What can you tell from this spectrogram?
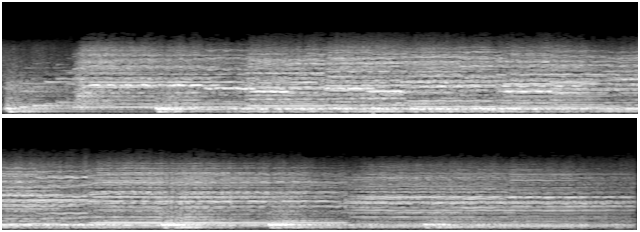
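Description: A washing machine washing towels to get ink out of them runs with a steady, loud mechanical drone, its humming motor and faint throbbing pulse continuing without pause for the whole stretch, with no voices over it.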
